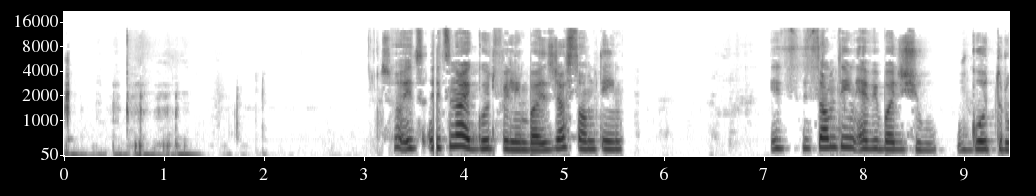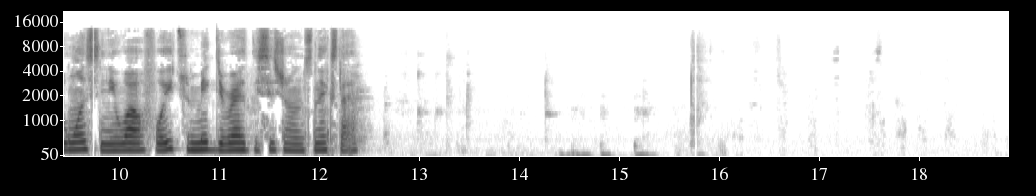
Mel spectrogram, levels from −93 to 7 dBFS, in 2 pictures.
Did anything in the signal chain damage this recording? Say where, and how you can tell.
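Yes, at the codec stage: a gap at a join of encoded pieces. Silences open at 3.69–3.73 s (39 ms), 9.73–9.76 s and 15.76–15.78 s (24 ms each), exactly 6.0 s apart, where untrimmed encoder delay and end padding survived. Unlike a dropout, speech resumes where it stopped.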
